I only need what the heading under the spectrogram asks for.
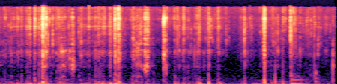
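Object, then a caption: Bar of soap shaved with a small blade. A small metal blade shaves and carves a solid oval bar of dry white soap held in one hand, curling off flakes that fall onto a pile of shavings below. Quiet, crisp scraping and crackling cuts sound in irregular bursts, with a few sharper bright snaps, over a steady low rumble.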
